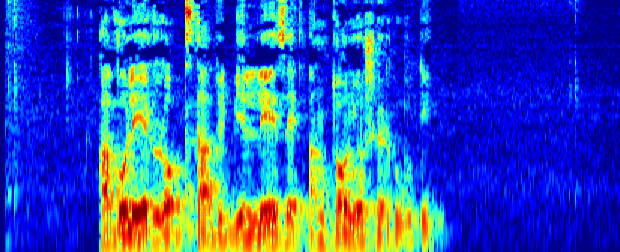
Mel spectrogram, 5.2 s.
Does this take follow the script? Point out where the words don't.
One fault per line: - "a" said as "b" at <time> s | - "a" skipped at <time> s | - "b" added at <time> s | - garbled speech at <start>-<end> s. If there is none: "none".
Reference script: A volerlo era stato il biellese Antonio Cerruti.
- "era" skipped at 1.5 s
